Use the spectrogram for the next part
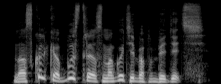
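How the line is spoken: Casual, playful tone. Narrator (Russian): сказал Муто непринужденным тоном, словно играл с ним в игру

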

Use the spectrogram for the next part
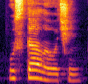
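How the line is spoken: Whispered. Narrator (Russian): прошептала

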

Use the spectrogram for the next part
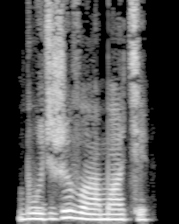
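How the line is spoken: Soft, steeling herself. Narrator (Russian): мягко пожелала Эльга, стараясь укрепиться духом

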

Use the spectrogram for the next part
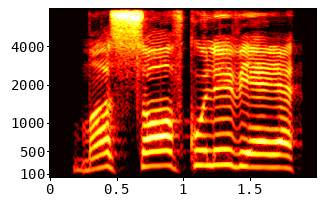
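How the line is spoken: Shout through megaphone. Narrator (Russian): крикнул в громкоговоритель ЛМ

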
